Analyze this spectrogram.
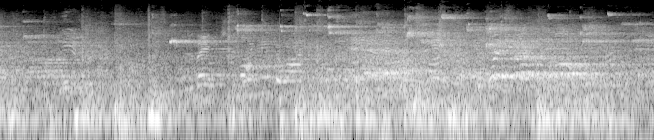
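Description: A crowd of spectators murmurs and chatters nearby.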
